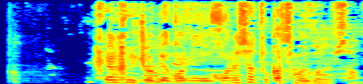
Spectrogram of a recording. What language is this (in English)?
Georgian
